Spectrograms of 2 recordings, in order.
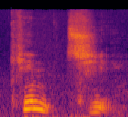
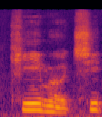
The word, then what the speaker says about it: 김치: 菓子であるキムチこれを韓国語の発音ではどういう言うかといいますとキんち金ちーと言いますこれを日本人的な発音で行くときーむちーと言ってしまいますけれどもそうなる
